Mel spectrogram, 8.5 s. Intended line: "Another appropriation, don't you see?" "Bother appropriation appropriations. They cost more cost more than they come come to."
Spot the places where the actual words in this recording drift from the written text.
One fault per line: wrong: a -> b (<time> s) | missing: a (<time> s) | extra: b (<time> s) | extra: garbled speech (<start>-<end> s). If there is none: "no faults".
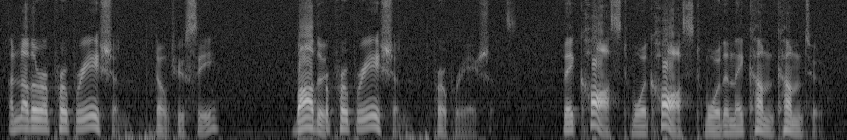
no faults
